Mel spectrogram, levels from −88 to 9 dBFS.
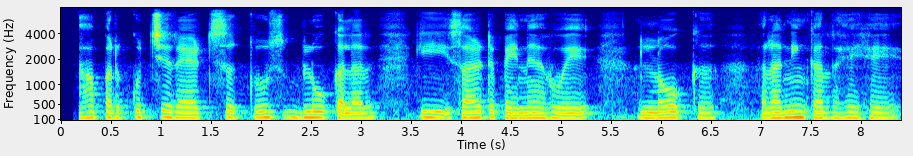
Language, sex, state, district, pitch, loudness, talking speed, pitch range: Hindi, male, Bihar, Jamui, 140 Hz, -24 LUFS, 115 wpm, 135-150 Hz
